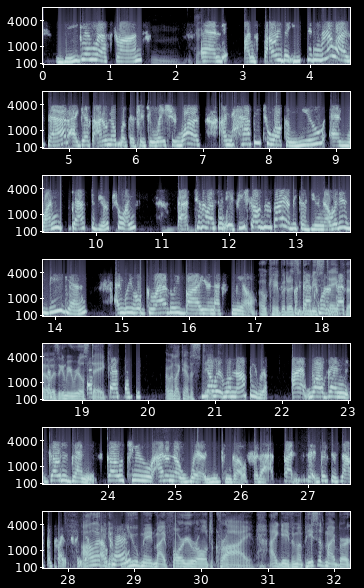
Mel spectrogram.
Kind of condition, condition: link, phone line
